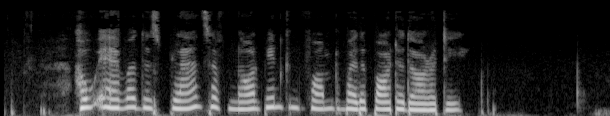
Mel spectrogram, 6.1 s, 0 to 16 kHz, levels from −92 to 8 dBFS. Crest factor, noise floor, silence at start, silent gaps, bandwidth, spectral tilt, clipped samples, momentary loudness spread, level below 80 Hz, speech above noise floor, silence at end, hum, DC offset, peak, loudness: 16 dB; -69 dBFS; 0.75 s; none; 11.5 kHz; -8 dB/octave; under 0.1%; 7 LU; -44 dBFS; 53 dB; 1.5 s; none; under 0.1%; -2 dBFS; -17 LUFS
